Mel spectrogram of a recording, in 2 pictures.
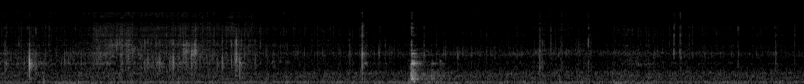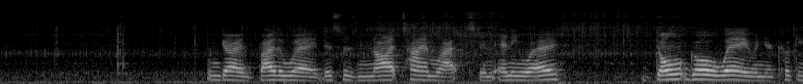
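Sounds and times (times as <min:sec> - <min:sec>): fish sizzling in a skillet: 0:00.0 - 0:16.0
fat popping: 0:03.6 - 0:04.7.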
